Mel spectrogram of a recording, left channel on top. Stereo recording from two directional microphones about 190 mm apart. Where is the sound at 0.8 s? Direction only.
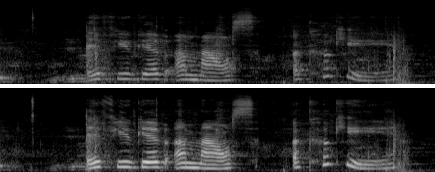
45° right (ahead or behind).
